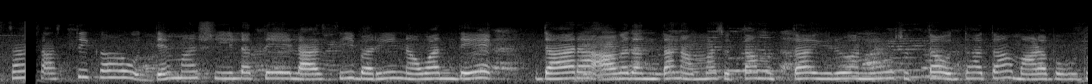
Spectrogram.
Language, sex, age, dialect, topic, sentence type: Kannada, female, 25-30, Central, banking, statement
